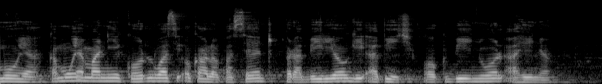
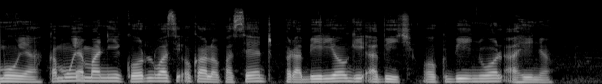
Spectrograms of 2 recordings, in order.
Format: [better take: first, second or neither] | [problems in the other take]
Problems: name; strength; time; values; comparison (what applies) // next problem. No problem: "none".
second | room echo; dies away in 0.5 s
